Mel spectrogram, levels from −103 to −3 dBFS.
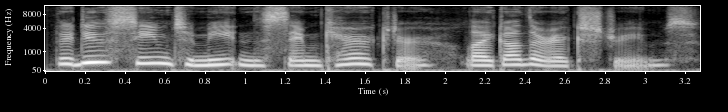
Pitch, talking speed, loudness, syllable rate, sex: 255 Hz, 220 wpm, -17 LUFS, 5.6 syllables/s, female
